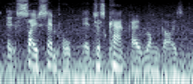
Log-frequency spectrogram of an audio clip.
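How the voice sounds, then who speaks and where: The sound is dry with no echo, and background noise is noticeable. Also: man. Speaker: fishing vlogger. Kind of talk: casual vlog chat. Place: waterside. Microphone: phone near.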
